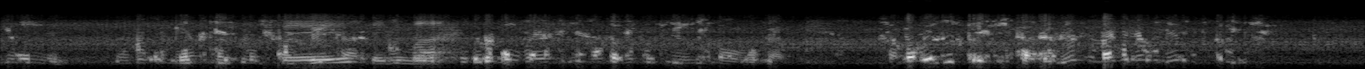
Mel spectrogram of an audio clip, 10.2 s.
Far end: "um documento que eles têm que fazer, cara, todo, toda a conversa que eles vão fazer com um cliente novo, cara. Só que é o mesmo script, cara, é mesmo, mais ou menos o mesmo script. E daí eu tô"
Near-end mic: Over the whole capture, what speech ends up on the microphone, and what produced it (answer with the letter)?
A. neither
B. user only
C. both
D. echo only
C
